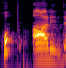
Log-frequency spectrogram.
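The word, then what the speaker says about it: הָפְעַל: 홉알인데, 홉알. 이런 식으로 그냥 대충 발음한 거예요.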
